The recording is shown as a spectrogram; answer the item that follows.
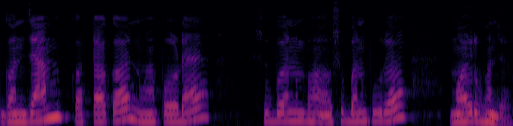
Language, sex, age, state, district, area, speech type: Odia, female, 30-45, Odisha, Ganjam, urban, spontaneous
